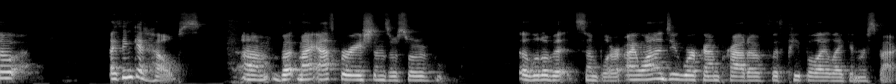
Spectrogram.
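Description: Using a plain, everyday voice, a woman with an American accent speaks at a medium pitch and a moderate pace with ordinary pitch variation. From Charlottesville, Virginia. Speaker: tech company CEO. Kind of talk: interview. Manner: casual, frequent laughter.

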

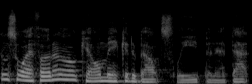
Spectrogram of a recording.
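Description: Somewhat breathy, a man speaks with an American accent. His intonation is lively. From Las Vegas, US West. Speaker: poet and professor. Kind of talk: casual interview. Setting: in person, Los Angeles.

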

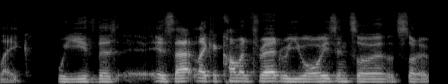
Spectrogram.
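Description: Somewhat breathy and fairly quick, a man with a Liverpool accent talks at a medium pitch. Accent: Liverpool (Scouse) English. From Liverpool, England. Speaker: podcast host, motion designer. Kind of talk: casual chat.

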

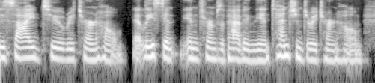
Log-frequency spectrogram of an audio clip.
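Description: Against a quiet background, a woman with an unremarkable speaking voice talks at a moderate pace. Her intonation is fairly even. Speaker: interviewer / podcast host. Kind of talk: interview discussion.

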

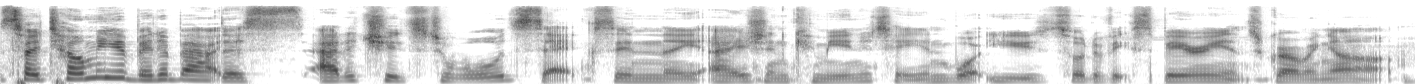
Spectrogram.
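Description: A very deep, low-pitched woman with an Australian accent, lively in intonation, at a fairly quick pace with hardly any pauses. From rural South Australia. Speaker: podcast host. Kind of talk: casual chat.

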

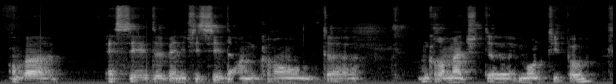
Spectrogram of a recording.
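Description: Speaking with an English accent, a man goes at a very slow pace with long, frequent pauses. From London, England. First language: English (speaking French). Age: 20s. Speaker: football fan and club social media account runner. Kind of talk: casual chat. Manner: halting.

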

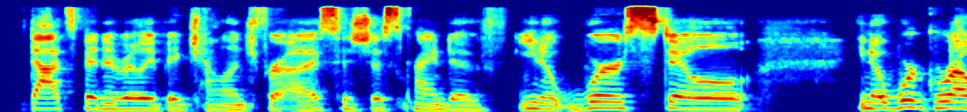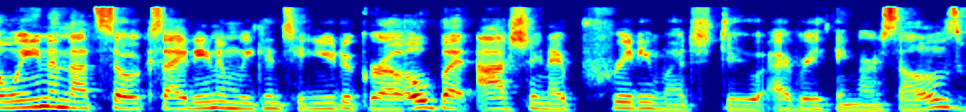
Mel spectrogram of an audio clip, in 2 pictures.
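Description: A woman with an American accent speaks at a fairly quick pace with hardly any pauses, in a fairly low pitch with fairly even intonation. She has an unremarkable speaking voice, and the background is quiet. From US West Coast, San Francisco Bay Area. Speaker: fitness studio co-founder and trainer. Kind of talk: casual interview chat.

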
